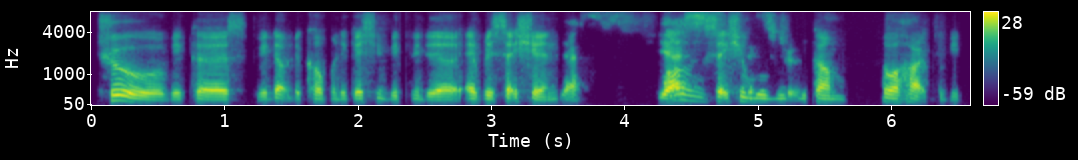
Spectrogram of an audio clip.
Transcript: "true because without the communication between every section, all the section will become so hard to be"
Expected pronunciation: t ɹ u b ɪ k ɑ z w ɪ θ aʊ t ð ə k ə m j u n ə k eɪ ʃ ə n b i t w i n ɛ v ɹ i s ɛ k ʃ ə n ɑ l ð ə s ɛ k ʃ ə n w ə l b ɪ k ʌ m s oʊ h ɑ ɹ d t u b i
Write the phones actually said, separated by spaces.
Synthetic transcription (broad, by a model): t ɹ u b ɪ k ɑ s w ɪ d aʊ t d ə k ə m j u n ə k eɪ ʃ ə n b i t w i n ɛ v ɹ i s ɛ k ʃ ə n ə s ɛ k ʃ ə n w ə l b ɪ k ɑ m s oʊ h ɑ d t u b i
